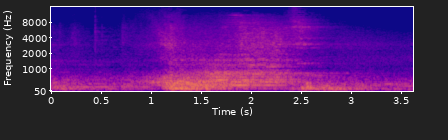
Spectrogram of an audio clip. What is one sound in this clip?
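A loud whoosh sweeps through and fades.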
